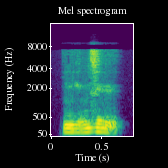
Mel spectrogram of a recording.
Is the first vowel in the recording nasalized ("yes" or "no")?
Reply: no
